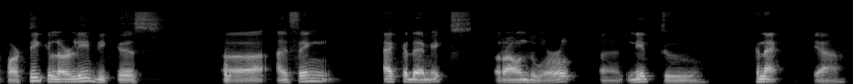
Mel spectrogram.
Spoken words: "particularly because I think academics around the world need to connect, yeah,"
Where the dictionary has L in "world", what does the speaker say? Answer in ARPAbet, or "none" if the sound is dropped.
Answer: L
